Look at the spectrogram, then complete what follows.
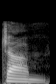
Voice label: "zham3", Taiwanese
